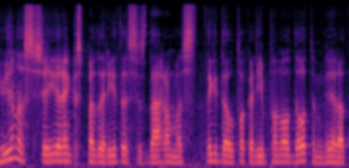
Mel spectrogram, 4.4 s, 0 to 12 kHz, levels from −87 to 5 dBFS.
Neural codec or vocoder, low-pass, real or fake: codec, 16 kHz in and 24 kHz out, 0.6 kbps, FocalCodec, streaming, 4096 codes; 10.8 kHz; fake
